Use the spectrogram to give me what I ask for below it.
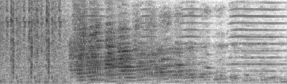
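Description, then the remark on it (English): Rapid automatic gunfire rattles in a dense, steady burst, shots blurring together in a fast rhythm over a loud, cluttered background with no voices. “That gunfire is gonna rip him to shreds.”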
